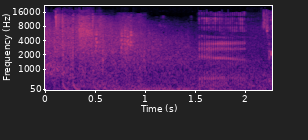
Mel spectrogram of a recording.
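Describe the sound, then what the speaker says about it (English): Crane Gunners' cannons firing in Total War Warhammer 3, a few low booms over a dense, rumbling battle din at moderate loudness, without clear talk. "And the cannons continue to fire."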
